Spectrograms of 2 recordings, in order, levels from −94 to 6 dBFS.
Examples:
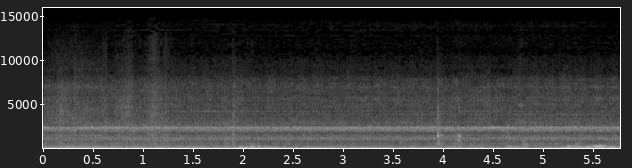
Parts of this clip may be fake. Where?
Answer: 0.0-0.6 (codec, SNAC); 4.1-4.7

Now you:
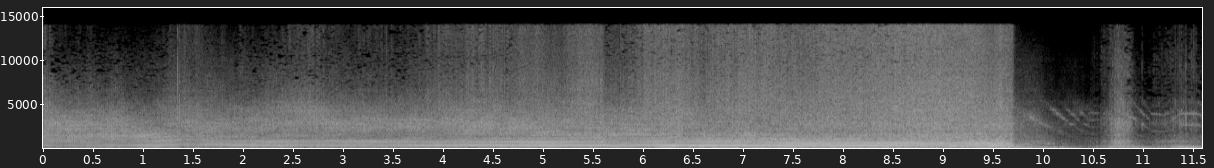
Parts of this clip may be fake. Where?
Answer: 1.3-1.9 (autoencoder, DAC-VAE); 4.7-5.6; 9.1-10.5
